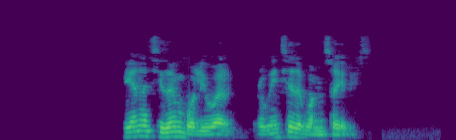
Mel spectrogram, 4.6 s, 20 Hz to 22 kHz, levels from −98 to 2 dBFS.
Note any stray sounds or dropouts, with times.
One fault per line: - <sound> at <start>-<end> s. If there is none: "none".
none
